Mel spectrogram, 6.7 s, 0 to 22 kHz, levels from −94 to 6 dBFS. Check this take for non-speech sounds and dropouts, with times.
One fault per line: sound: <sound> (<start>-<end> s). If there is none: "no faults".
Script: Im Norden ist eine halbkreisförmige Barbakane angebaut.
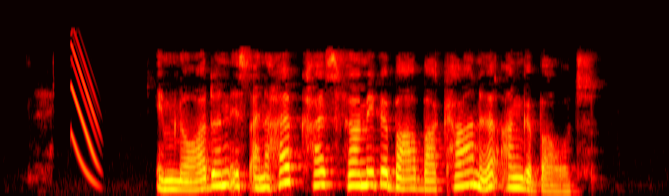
sound: chirp (0.7-1.0 s)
